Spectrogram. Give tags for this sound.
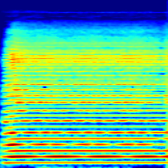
accordeon hohner master

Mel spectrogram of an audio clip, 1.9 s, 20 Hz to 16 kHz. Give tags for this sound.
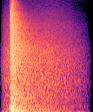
bang campus-upf car centre comercial door glories mall park parking shopping UPF-CS13

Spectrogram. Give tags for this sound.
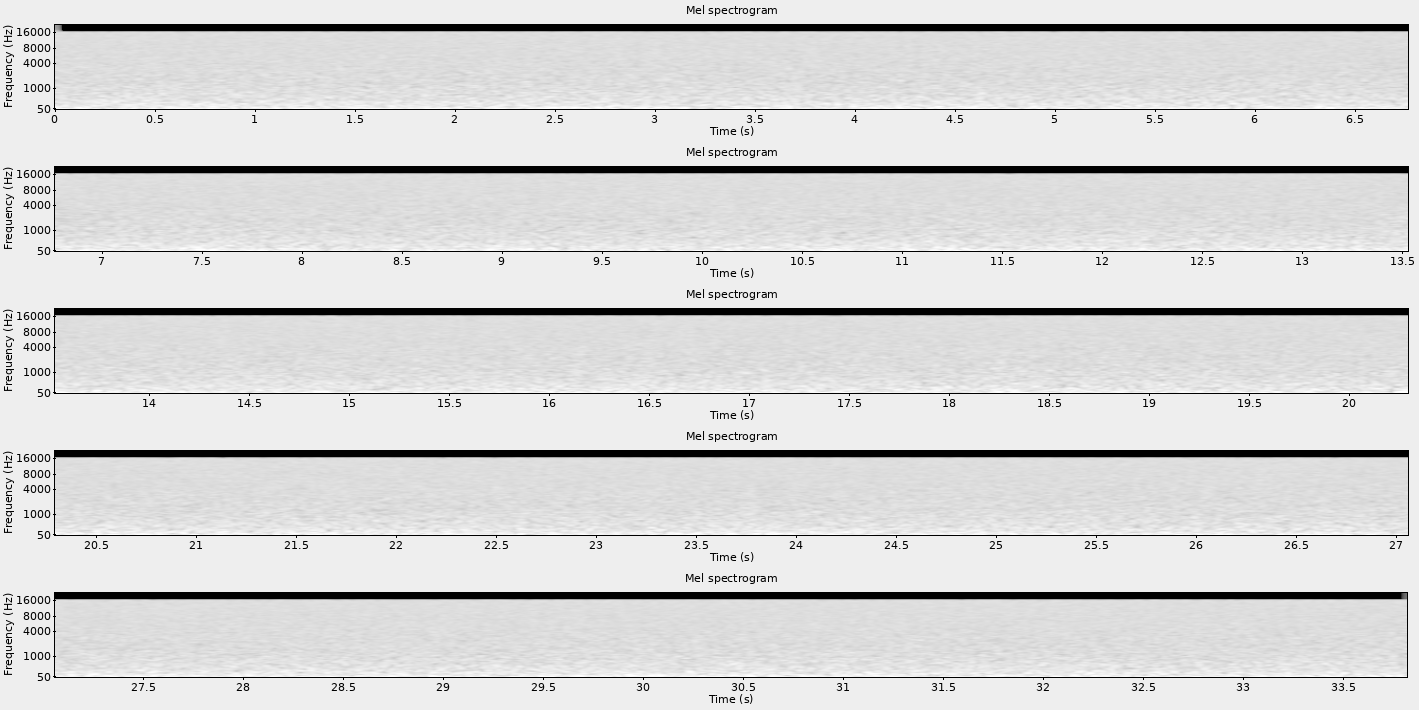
audacity noise

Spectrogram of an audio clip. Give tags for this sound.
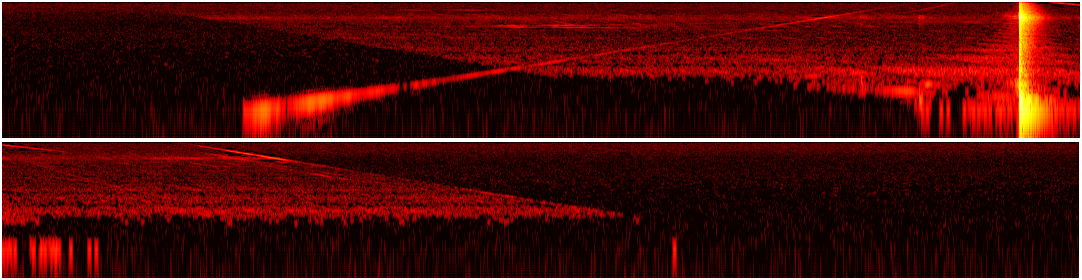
convolution impulse-response

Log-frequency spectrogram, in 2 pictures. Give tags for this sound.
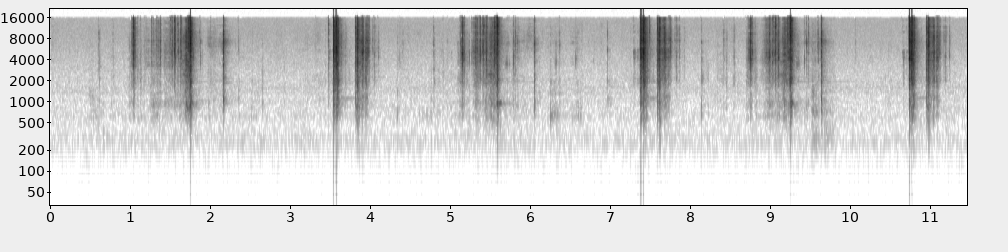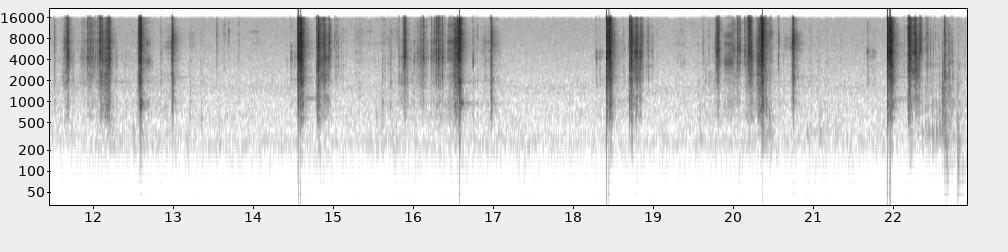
Canon wind-shutter-sound 35mm

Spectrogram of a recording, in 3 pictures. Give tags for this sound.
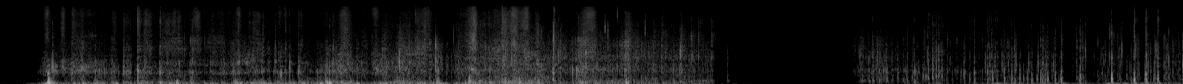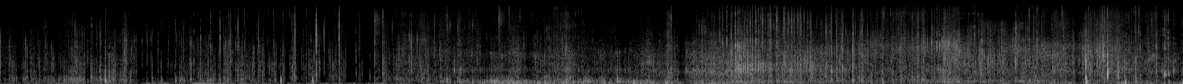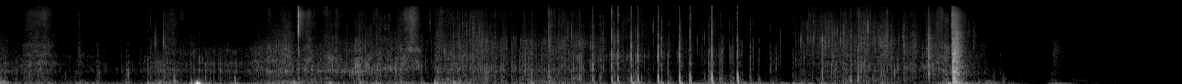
ASMR handling

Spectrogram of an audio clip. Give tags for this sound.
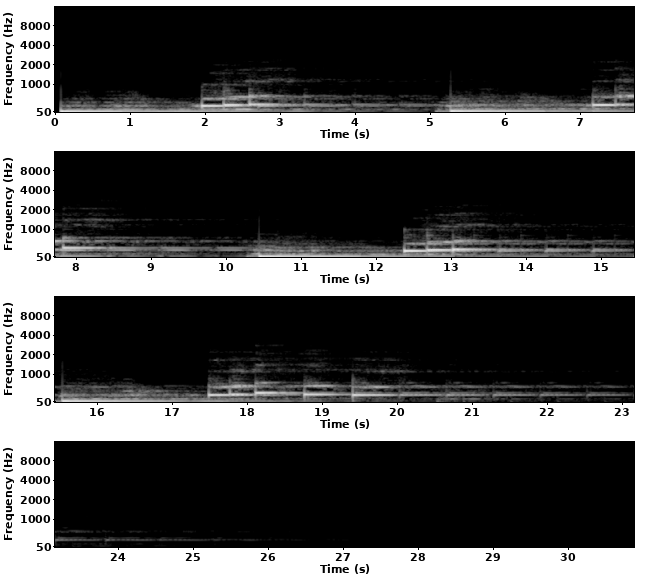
ambience ambient deep effect electronic future futuristic fx impulsion machine noise pad rumble sci-fi space spaceship starship

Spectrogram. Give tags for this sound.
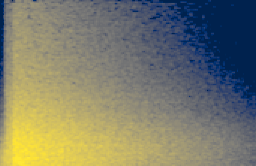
audio beat effext fx game jungle pc sfx sound vicces

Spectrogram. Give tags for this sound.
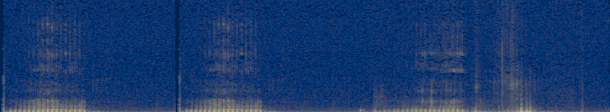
cat cat-sounds animals tiger lion purring purr cats

